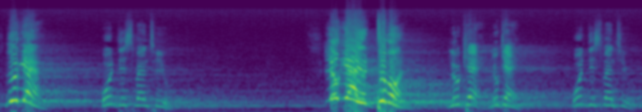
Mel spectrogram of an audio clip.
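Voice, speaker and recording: A young man leading a deliverance, firing insistent repeated questions and commanding shouts into a handheld mic. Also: very high-pitched, sing-song, unhurried, breathy edge. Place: large church hall. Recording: long hall reverb, faint background noise.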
